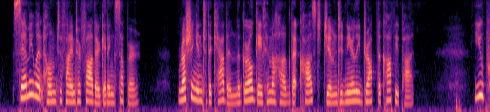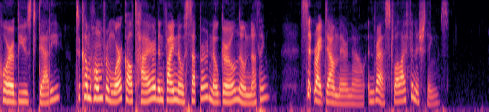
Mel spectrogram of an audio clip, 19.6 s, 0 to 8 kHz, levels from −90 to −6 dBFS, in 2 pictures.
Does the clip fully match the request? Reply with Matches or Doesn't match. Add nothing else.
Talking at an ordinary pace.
Matches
